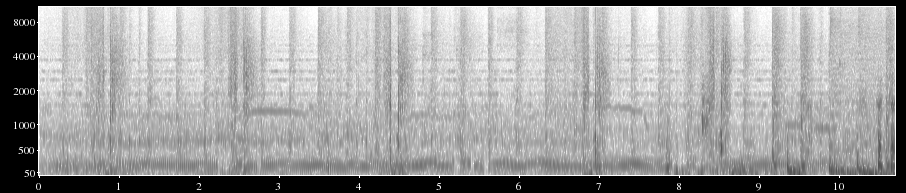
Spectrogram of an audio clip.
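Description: Background music under about five sharp, irregularly spaced golf iron strikes on balls off a range mat, from Ben Sayers M8 irons.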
